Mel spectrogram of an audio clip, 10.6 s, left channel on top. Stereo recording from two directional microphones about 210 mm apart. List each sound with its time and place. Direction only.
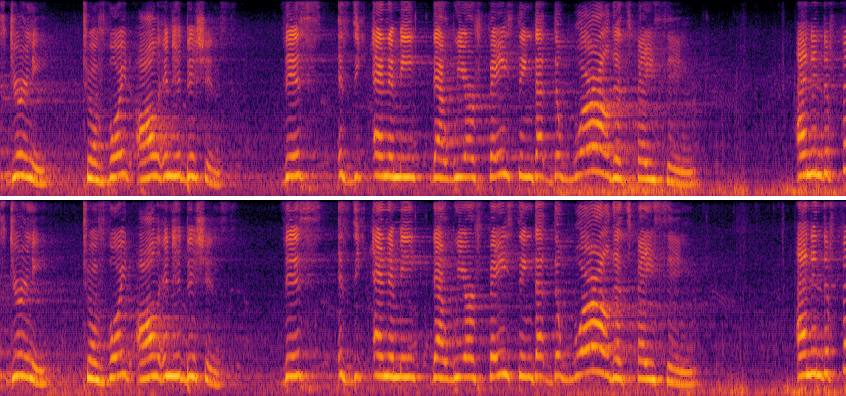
0.0 s a woman's voice: 60° right (ahead or behind); by 7.8 s 15° right (ahead or behind)
7.9 s a woman's voice: 5° right (ahead or behind)
9.9 s a woman's voice: 5° right (ahead or behind)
